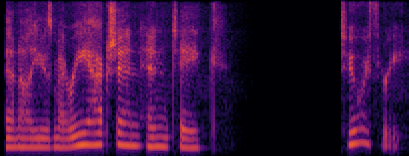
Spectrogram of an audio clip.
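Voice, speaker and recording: A woman's voice: fairly low pitch, fairly even intonation, slow, dark tone. A woman chatting casually and playfully as a player in a tabletop role-playing game.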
